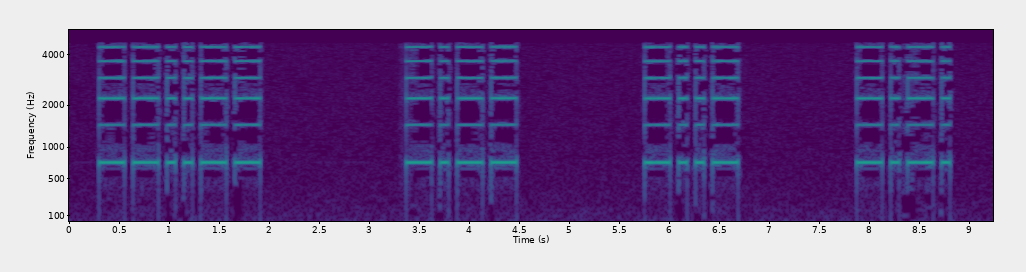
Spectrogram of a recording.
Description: Morse code, heard as a keyed tone, about 14 wpm, spaced as for 6 wpm, 740 Hz. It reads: , Y XC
